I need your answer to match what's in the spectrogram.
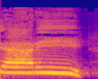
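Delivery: put-on very high, sudden screaming in a child's voice. Retelling how a son suddenly called out at night: imitating a child screaming. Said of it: "he all of a sudden just starts screaming".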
